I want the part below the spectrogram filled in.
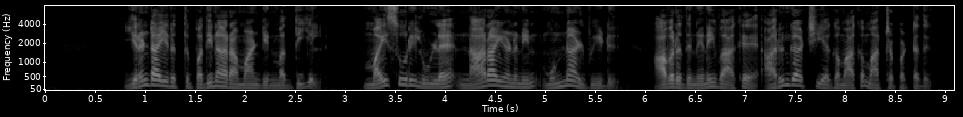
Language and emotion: Tamil, neutral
